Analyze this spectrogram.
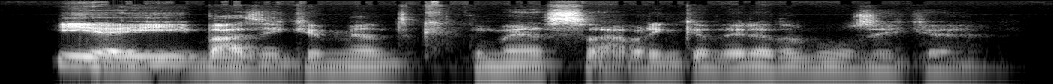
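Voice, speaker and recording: This man has a plain, everyday voice, pitched fairly low, with fairly even intonation. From Porto, northern Portugal (born in Angola). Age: 60s. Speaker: musician. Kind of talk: interview. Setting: jazz club.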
